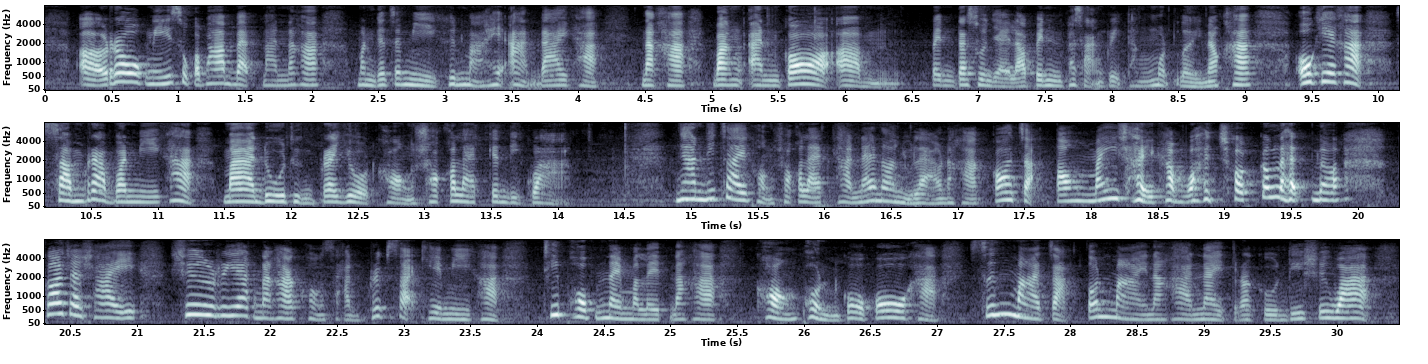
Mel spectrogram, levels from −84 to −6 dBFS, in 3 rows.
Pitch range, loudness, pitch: 180-245 Hz, -20 LUFS, 205 Hz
